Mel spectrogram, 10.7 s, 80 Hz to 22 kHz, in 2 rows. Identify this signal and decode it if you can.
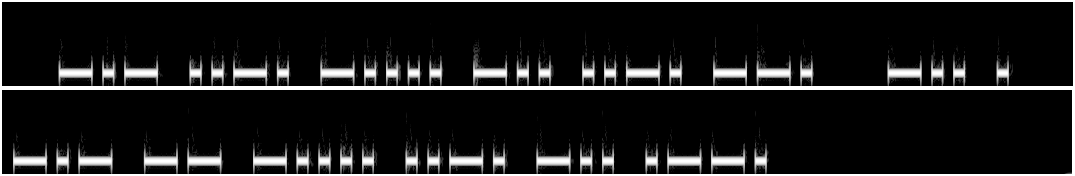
Morse code, heard as a keyed tone, about 22 wpm, 700 Hz. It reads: KF6DFG DE KM6FDP
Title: USA Callsign DE Callsign - 6 Characters - 22wpm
